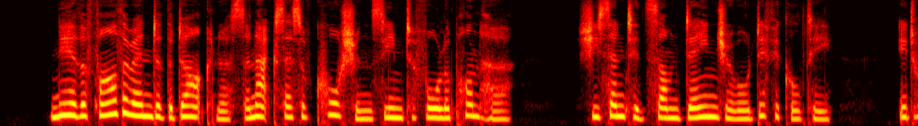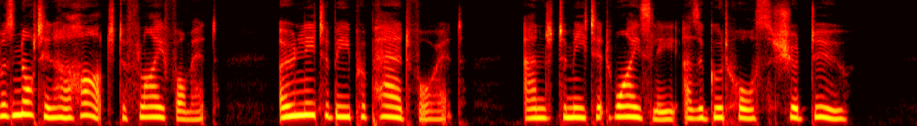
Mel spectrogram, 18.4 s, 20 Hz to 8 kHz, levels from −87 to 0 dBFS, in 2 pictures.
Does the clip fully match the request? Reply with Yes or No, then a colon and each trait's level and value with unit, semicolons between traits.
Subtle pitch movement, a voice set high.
No: average, 3.2 semitones; high, 230 Hz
